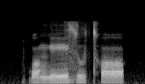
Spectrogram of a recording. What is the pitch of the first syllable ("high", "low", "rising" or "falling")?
low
